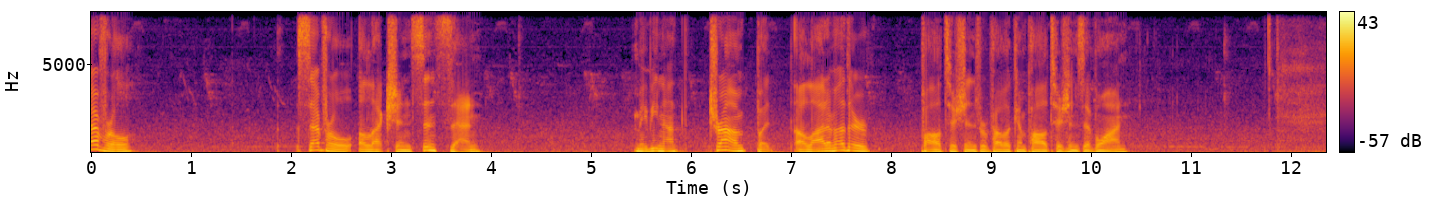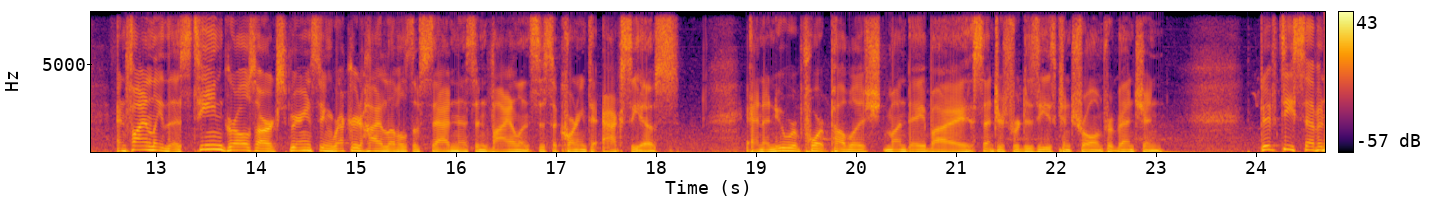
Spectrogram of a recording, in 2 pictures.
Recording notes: podcasts live from Cafe Anyway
